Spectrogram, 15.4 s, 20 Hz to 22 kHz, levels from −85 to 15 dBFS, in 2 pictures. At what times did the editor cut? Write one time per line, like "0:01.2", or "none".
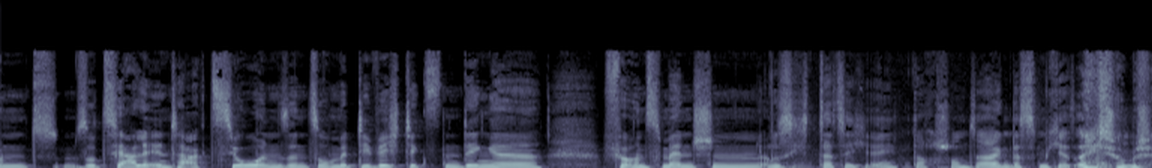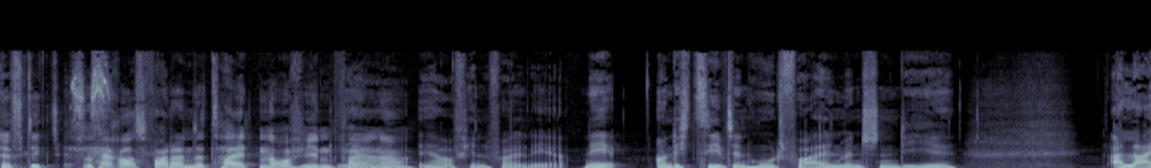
0:05.1
0:11.4
0:12.5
